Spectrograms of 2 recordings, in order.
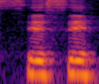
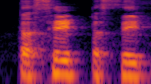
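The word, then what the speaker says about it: tsetse: This fly is called as sese fly. Sese. Okay. So sese fly, or if you want to remember, tase fly. Okay, whatever. Tase fly. See, this T is silent here.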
